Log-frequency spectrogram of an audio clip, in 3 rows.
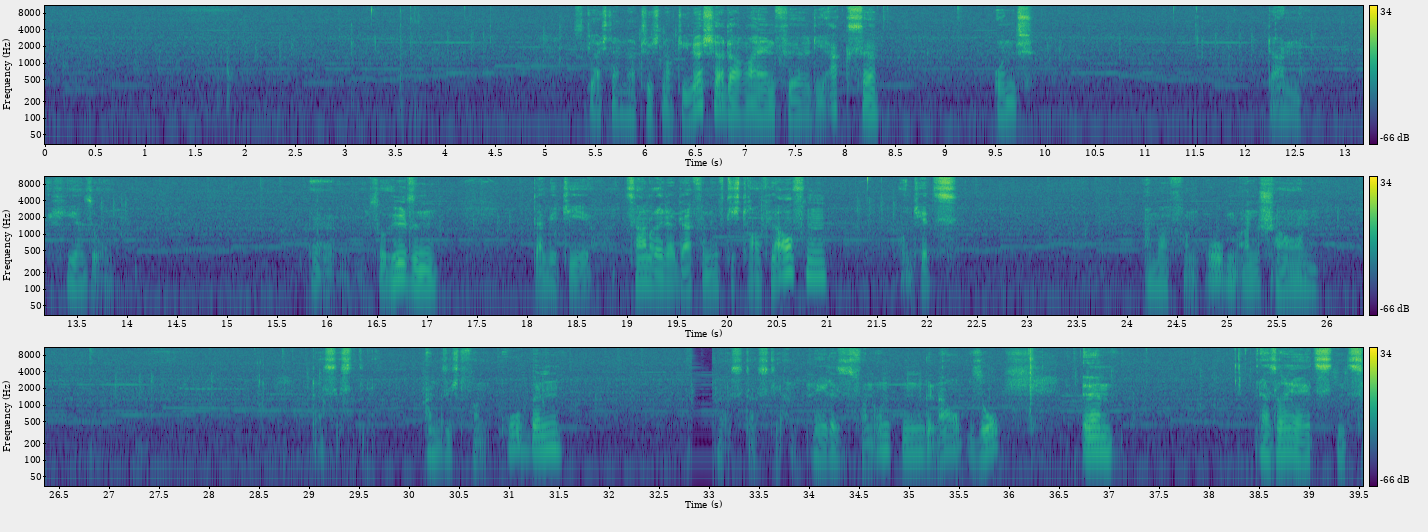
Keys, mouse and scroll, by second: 0.9 click, 1.8 click, 2.6 scroll down 1, 3.1 click, 3.7 shift+click, 4.3-5.6 shift+drag, 6.0 scroll up 2, 6.5 scroll up 2, 7.3 click, 8.4 shift+click, 9.5-11.8 drag, 22.2-23.5 drag, 25.3 KP_3, 26.7 KP_6, 28.6 KP_4, 32.7 KP_1, 34.2 KP_4, 36.7 shift+middle click.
